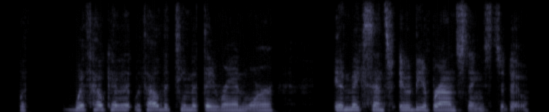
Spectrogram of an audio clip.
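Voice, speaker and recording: A man is whispering. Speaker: sports video creator. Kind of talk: casual commentary.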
